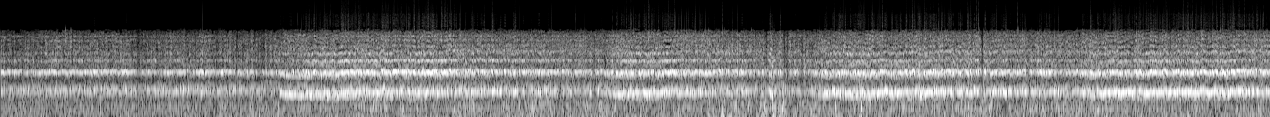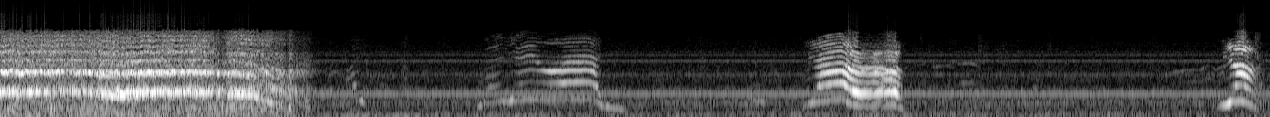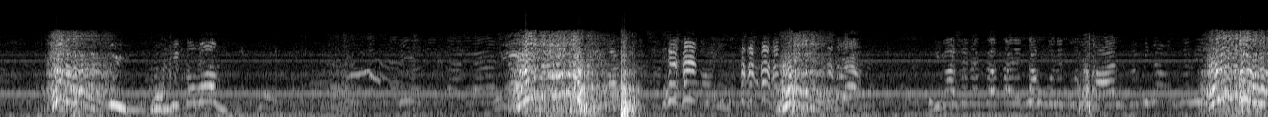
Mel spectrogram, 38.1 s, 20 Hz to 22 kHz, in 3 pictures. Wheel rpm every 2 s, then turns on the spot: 230, 220, 220, 230, 220, 230, 220, 170, 0, 0, 0, 0, 0, 0, 0, 60, 10, 0, 20.
none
